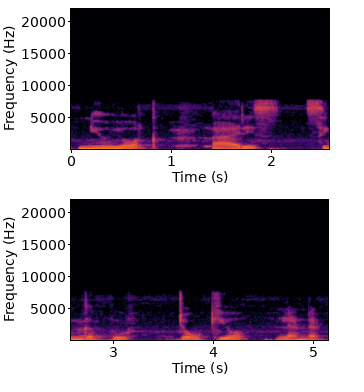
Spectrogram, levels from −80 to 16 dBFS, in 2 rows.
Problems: background sounds at intervals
